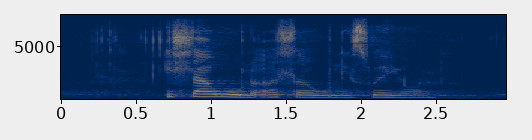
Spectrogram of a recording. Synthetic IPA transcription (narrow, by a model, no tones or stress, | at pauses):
iɬawulɔ̰ʔaɬawuliswɛjɔːna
